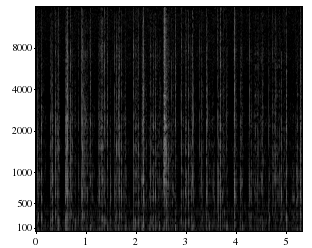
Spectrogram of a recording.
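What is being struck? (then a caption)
Small cardboard food box. A small, empty, hollow orange and green cardboard McDonald's food box, held in one hand, is tapped and scratched with fingernails. The result is a rapid, irregular run of dry, short taps mixed with soft scratching, with a hollow body and little ring after each hit.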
